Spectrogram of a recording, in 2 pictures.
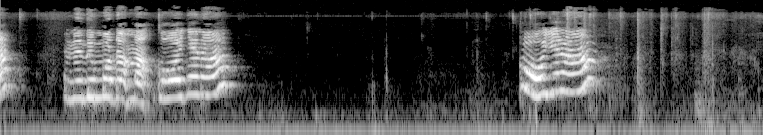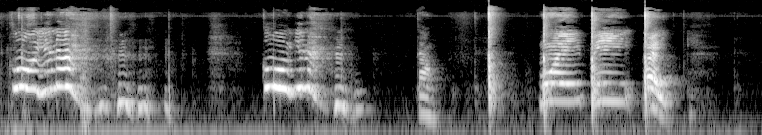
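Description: A young woman speaks close by in a high, playful voice.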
